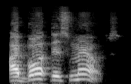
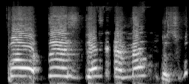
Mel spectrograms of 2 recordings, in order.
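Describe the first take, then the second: First: It is said calmly, at normal volume. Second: It is said loudly, in an exaggerated way.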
